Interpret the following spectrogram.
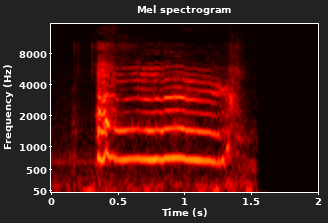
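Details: Single sustained meow from a neutered male Maine Coon named Maro, clear and even-pitched for about a second with a brief upward flick at the end, in a quiet indoor setting.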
